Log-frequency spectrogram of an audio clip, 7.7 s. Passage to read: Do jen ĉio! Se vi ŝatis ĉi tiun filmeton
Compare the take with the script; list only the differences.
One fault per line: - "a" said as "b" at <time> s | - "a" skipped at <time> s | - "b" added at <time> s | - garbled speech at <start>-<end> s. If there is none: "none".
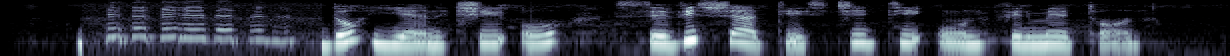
none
